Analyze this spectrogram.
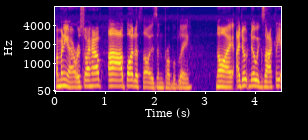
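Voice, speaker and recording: The recording is very clean, with a silent background. A woman talks at a medium pitch and a fairly quick pace in a bright, sharp tone. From Northern Ireland. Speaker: gaming streamer. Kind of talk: live gameplay stream chat. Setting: live stream. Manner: casual, chatty.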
